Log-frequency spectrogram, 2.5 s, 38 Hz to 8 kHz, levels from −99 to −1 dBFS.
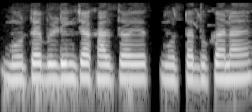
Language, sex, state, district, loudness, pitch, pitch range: Marathi, male, Maharashtra, Chandrapur, -18 LUFS, 190 Hz, 185-190 Hz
